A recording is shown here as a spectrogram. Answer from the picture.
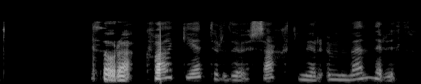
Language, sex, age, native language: Icelandic, female, 30-39, Icelandic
